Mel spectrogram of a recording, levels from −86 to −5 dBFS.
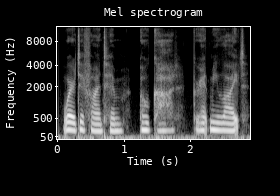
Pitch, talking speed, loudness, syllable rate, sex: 180 Hz, 165 wpm, -20 LUFS, 4.4 syllables/s, female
